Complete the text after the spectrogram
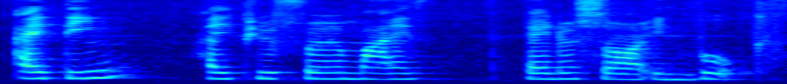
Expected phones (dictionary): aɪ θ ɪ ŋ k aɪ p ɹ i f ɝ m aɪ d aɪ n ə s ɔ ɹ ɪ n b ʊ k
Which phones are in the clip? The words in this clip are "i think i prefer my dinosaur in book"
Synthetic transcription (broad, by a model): aɪ t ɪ ŋ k aɪ p ɹ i f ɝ m aɪ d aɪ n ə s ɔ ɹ ɪ n b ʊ k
